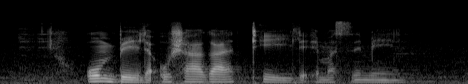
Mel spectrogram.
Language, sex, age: Swati, male, 18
